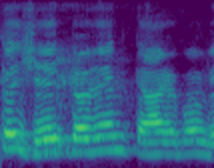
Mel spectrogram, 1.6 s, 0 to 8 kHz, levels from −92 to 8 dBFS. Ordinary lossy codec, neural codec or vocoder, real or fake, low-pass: none; none; real; none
